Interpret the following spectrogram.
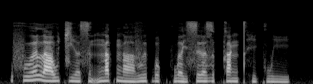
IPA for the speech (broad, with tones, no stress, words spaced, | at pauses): fu˨˦ə̯ laː˨˦wt͡ɕi̤˨˩ə̯sɨ̰˧˨n ŋa˦˥t̚ŋa̤ː˨˩vɨ˧ ɓo˨˩p̚hwə˧˩j sɨ˧ə̯zə˦˥p̚xa˧ŋt̪ʰi̤˨˩ kwi̤˨˩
